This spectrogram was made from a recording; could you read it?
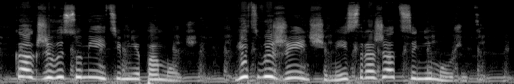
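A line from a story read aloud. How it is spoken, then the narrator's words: Loud laughing speech. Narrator (Russian): Засмеялся громко Мерген и сказал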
